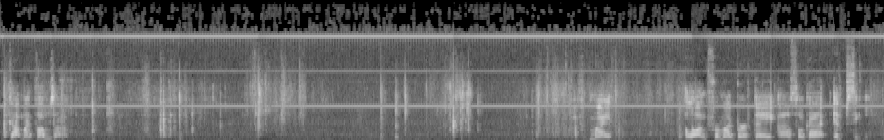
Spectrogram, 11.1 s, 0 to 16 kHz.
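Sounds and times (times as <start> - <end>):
cosmetic packaging clicks and rustles: 0.7 - 3.8, 4.7 - 6.0.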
